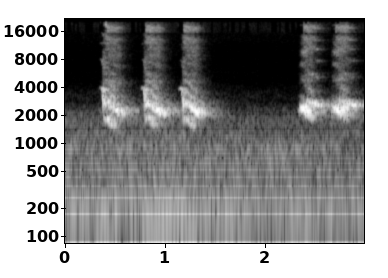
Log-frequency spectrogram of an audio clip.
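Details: Northern mockingbird perched in a tree outside a window, imitating other sounds such as crow caws; three harsh, downward-sliding squawks in quick succession, a pause, then two more, over a faint low hum.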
